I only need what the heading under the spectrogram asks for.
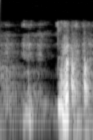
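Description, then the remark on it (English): A series of sharp, evenly spaced knocks on a door by someone at the door, about four raps in quick succession, fairly loud, after a quiet murmuring background. “The door, Jacques. There was someone at the door.”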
